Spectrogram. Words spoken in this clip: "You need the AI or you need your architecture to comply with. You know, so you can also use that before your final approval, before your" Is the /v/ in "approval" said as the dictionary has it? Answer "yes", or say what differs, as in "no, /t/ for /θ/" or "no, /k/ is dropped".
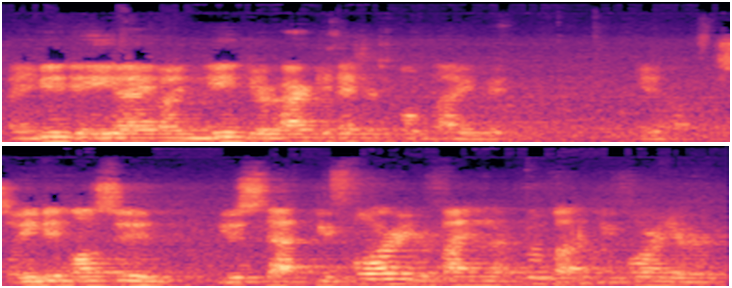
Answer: no, /b/ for /v/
